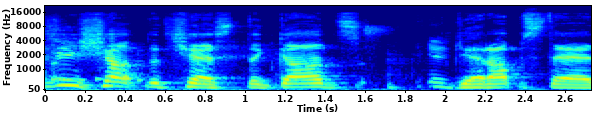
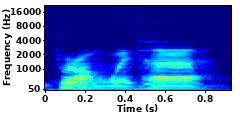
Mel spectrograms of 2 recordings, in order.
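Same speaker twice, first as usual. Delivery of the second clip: soft, lower mutter with halting pauses; muttering to himself; 6 semitones lower, 7 dB quieter than usual. Acted. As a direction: think aloud under the breath. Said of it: "the guard mutters to himself".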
